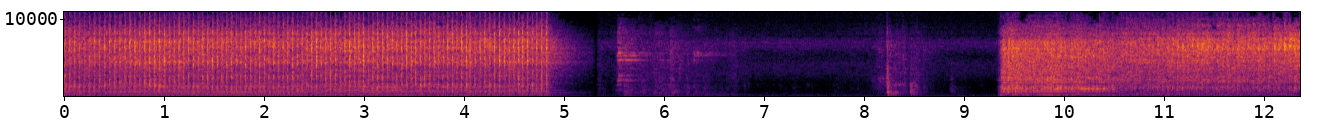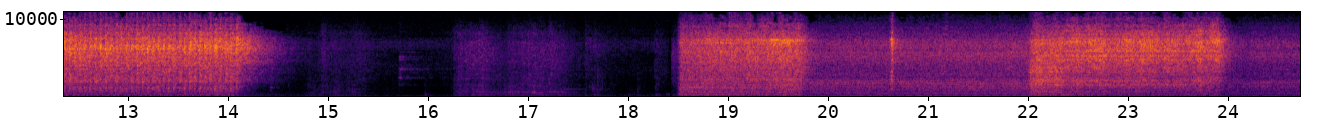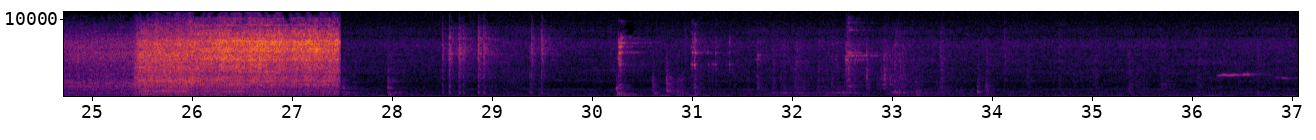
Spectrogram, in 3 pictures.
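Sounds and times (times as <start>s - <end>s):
air impact wrench: 0.0s - 5.2s, 9.4s - 14.6s, 18.5s - 27.5s.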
